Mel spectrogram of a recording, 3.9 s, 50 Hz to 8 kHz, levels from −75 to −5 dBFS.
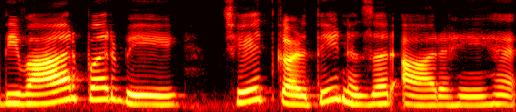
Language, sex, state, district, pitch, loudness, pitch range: Hindi, female, Chhattisgarh, Raipur, 205 Hz, -17 LUFS, 185-240 Hz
